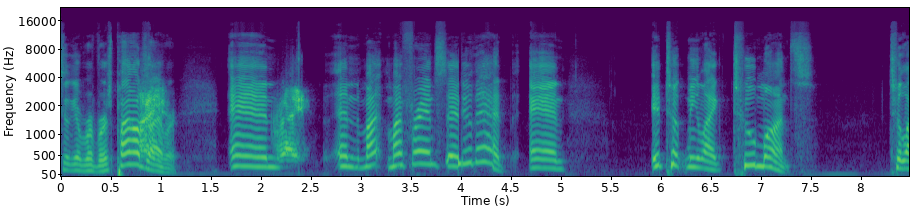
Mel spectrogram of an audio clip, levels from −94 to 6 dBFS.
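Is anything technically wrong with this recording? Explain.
Yes. At 3.97 s the speech skips ahead: roughly a second of audio is missing, and the two sides are butted together with no filler. A jitter buffer that overflowed or lost a stretch in transit dropped it and jumped to newer audio that was already waiting, cutting the delay by about a second. You hear an abrupt lurch forward. On a spectrogram the harmonic tracks break at one vertical seam, and the waveform shows a hard splice with no silent gap.

Jitter buffer speed-up follows, from 4.57 to 5.55 s and again from 5.99 to 7.07 s. Both stretches play at about 106 % speed, with roughly 70 ms removed from each. The buffer was holding more than its target, so the receiver trimmed short pitch-period pieces over and over to drain it. The pitch stays the same, but the delivery sounds slightly rushed. A spectrogram shows the formant patterns compressed in time with unchanged harmonic spacing, and the waveform shows the pitch cycles with small pieces cut out.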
